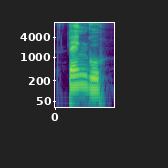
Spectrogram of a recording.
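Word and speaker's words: 天狗: exactamente así tiango eh Y es tengu en japonés se pronuncia tengu y tiene un significado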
